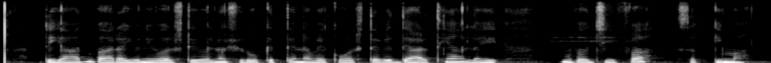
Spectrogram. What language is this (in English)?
Punjabi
